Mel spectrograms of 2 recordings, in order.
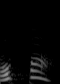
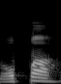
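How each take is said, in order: First: It is said in a high, thin voice. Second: It is said in a deep, thick voice.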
